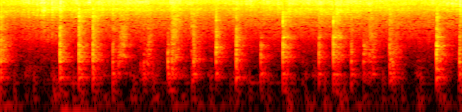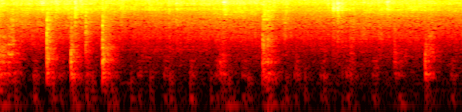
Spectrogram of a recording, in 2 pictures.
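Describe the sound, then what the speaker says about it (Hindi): Tomato masala fries in a kadhai, a constant sizzle broken by repeated sharp scraping and stirring strokes in an irregular rhythm, heard up close with no talking. "टमाटर जब तक ठीक से मैश नहीं हो जाएगा तब तक हम इसको फ्राई करते रहेंगे"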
